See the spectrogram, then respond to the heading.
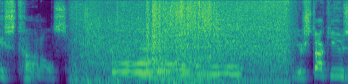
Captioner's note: zombie groan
